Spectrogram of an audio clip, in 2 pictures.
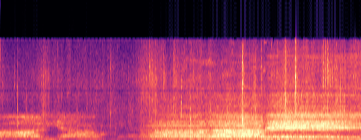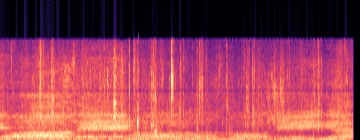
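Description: A group of procession walkers singing a devotional hymn together in unison, with long held notes. The singing dips briefly about two seconds in, then comes back fuller and louder.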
